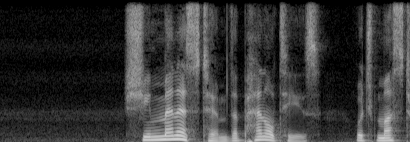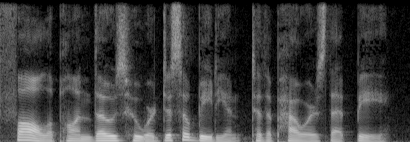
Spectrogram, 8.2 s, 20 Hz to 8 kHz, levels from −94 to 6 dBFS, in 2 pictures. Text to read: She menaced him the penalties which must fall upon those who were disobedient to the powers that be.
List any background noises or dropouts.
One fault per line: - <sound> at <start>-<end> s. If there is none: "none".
none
